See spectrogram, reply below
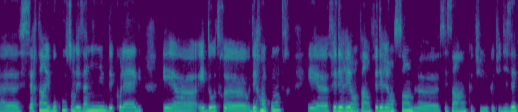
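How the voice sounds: This woman's voice has a slightly mellow tone and a medium pitch. Her intonation stays fairly even at a fairly slow pace.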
